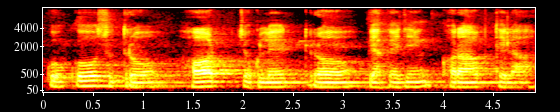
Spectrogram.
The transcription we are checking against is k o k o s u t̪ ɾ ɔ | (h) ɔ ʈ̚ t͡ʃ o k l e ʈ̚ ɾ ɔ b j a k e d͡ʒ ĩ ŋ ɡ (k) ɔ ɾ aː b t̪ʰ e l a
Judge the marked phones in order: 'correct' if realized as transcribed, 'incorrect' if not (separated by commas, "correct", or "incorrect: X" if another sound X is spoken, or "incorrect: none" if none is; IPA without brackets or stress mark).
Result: correct, incorrect: kʰ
